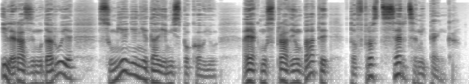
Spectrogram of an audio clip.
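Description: A man voicing a scolding but soft-hearted elderly aunt in an audiobook, exclaiming and fretting. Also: on the low side, sing-song, unhurried.

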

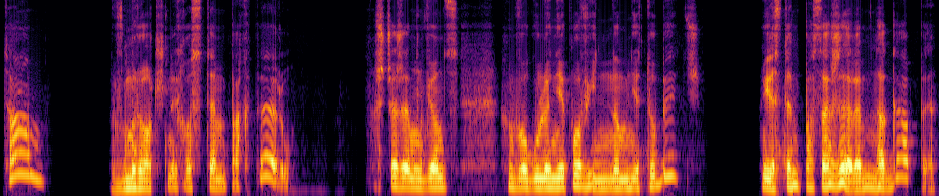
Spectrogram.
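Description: A man's voice: fairly high pitch, very animated, takes it slowly, no room sound, clean studio sound, voice pushed up, full character voice. Man voicing a small, very polite bear. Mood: dignified. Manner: quiet, clear, courteous and dignified.

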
